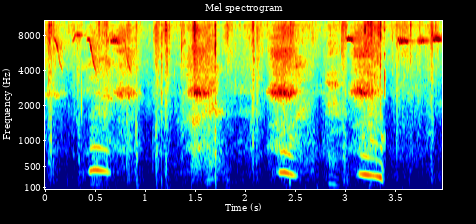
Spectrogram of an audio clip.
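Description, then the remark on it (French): Heavy, out-of-breath panting: about four ragged breaths in steady rhythm, each with a faint voiced gasp, and no talking. “Et c'est là que la petite troupe arrive tout essoufflée.”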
